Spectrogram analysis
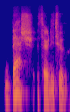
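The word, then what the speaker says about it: bech32: co-author of the proposal uses a soft ch so that the word sounds like bash 32 name is prominent that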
